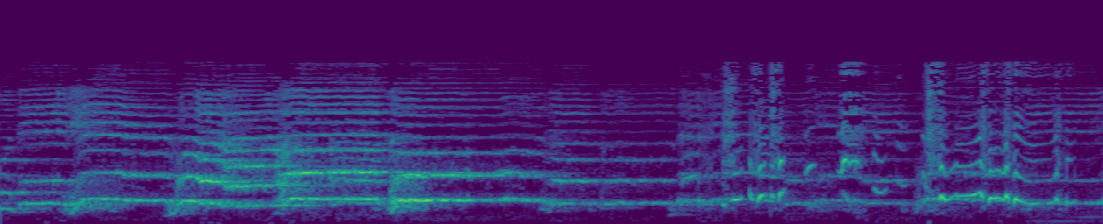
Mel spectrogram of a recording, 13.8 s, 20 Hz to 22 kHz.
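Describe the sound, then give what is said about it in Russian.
A 17-year-old serf bride sobs and whimpers at her wedding in the village of Nikolskoye, Tambov Governorate, drawn-out wavering wails giving way to shorter, broken, catching cries toward the end, with no other sounds around her. “коровы-то не реви, никуда от ентова не денешься, така уж господская воля.”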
